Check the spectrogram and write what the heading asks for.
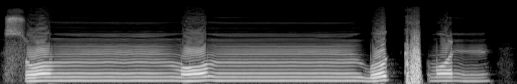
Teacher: Maka pertama ditahan dulu suara m-nya karena dibacaan gunnah. Kemudian ketika lafal mum itu langsung matikan di sini dan ditahan suara gunnahnya. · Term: iqlab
